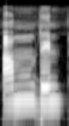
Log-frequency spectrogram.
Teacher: الف زبر میم ام، را دو زیر رن، ام میم کو ہلانا نہیں ہے، رن را کے نیچے زیر آ جائے یا دو زیر آ جائے، را پتلا پڑا جاتا ہے، اسی طرح ہم اس کو پتلا پڑھیں گے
